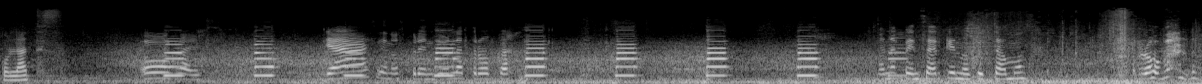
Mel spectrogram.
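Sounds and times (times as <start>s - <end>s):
truck horn beeping: 1.6s - 9.9s.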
